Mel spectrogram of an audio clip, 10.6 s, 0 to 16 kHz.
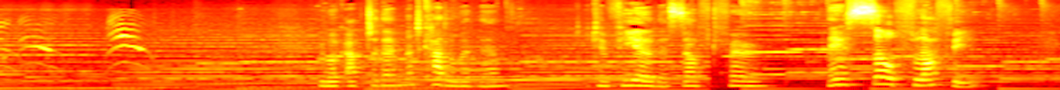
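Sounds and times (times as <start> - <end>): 
kittens meowing in a basket on a sofa: 0.0 - 1.6
speech: 3.2 - 5.2, 5.9 - 9.9.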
